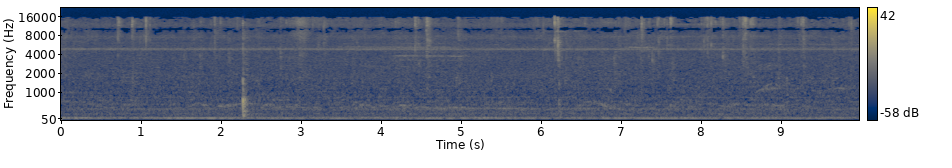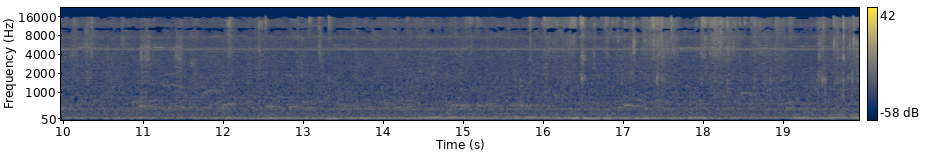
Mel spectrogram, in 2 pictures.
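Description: A woman and a girl chew food noisily, close to a microphone.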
